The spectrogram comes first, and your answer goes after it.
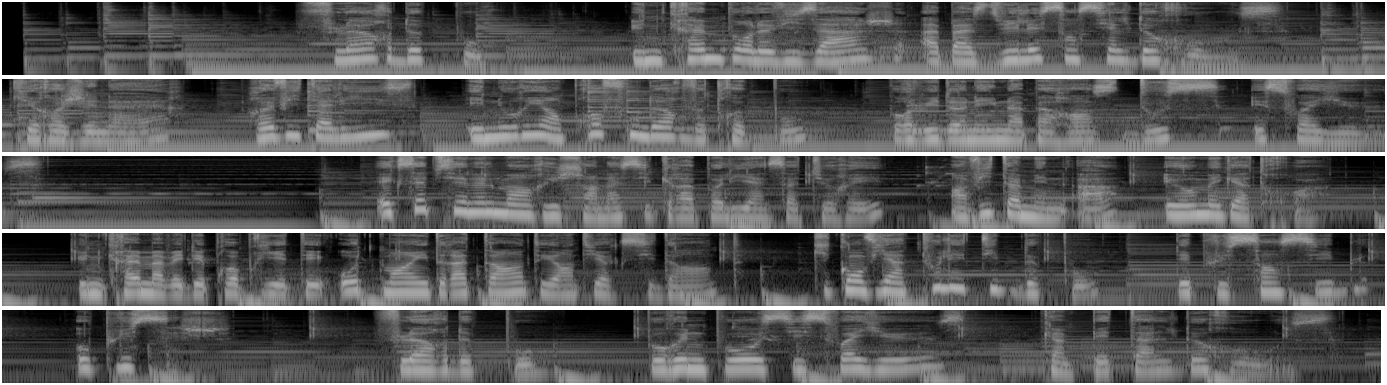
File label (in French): FR; Fleur de peau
